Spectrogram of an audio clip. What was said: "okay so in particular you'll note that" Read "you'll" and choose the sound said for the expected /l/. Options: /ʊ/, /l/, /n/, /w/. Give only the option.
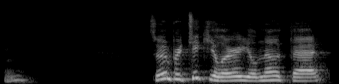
/l/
